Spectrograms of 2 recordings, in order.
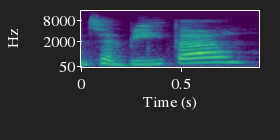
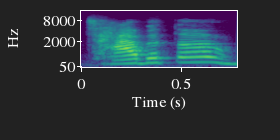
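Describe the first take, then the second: First: TABITHA as "ta-BEE-tha"; mispronounced name. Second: Said in the usual way. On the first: Retold or imitated. Host quoting how her name gets butchered, Tabitha said ta-BEE-tha. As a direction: stress the middle of Tabitha, with a long ee. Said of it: "sometimes I've gotten Tabitha". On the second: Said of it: "rarely gets butchered".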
